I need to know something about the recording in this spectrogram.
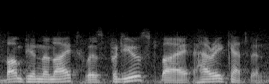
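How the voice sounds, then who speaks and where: A man's voice: mid-range voice, moderate pace. A man with an English accent reading formal credits as a radio announcer. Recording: dull, hissy old radio recording.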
